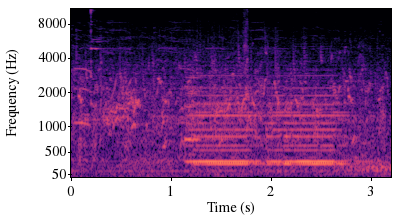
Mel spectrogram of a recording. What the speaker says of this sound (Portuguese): essas aves estão migrando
